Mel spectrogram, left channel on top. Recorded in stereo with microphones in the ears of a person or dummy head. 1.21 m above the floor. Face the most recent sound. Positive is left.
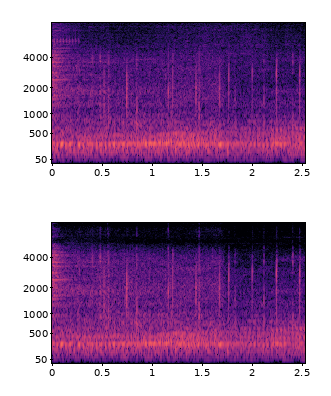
turn(degrees=-20)  # may be behind; listen again after turning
